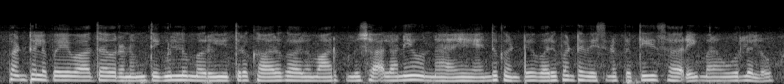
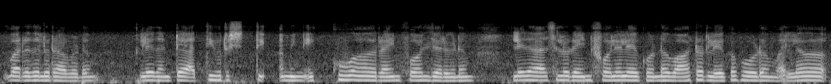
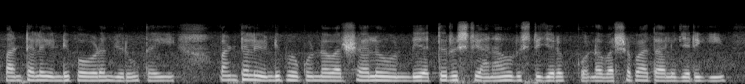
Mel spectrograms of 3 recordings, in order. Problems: none marked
